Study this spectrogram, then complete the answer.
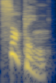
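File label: "sopping", British English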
